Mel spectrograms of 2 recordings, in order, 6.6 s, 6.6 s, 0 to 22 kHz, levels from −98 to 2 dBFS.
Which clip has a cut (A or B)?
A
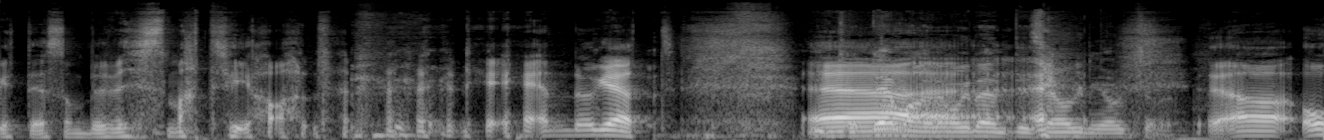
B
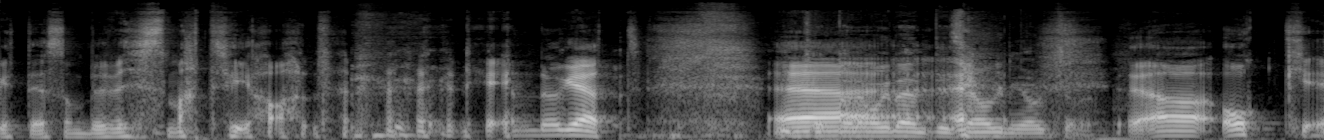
B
